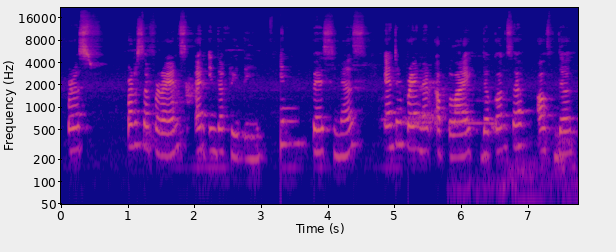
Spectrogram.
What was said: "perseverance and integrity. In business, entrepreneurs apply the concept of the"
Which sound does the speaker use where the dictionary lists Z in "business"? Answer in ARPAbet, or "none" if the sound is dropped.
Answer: S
